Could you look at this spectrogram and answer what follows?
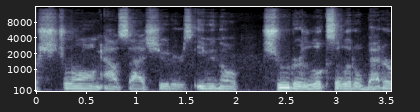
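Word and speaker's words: Schröder: One of the things that jumped out to me about the Atlanta Hawks, I see why Dennis Schrader, or Schroeder, I'm sorry, I mispronounced his name, Dennis Schroeder.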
